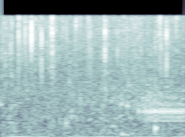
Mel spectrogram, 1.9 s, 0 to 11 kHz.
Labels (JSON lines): {"label": "biophony, croak", "recorder": "SoundTrap 500"}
